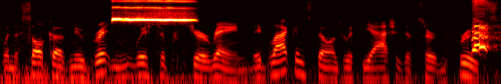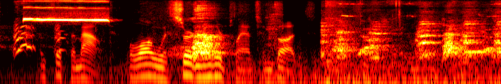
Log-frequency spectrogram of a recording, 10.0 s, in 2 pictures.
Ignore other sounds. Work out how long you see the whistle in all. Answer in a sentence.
You can hear the whistle for 2 seconds altogether.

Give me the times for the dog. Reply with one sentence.
The dog can be heard from 4.7 to 9.9 s.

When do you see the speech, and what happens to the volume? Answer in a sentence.
You can hear the speech from 0.0 to 9.8 s, getting louder then quieter.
